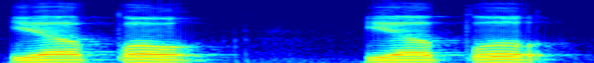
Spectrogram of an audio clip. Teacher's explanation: യത്തോ എന്നതിലെ ത്വാഇൻ്റെ സുക്കൂനിനെ ഖൽഖല ചെയ്യേണ്ടതാണ്. ശബ്ദം ചലിപ്പിച്ച് ഹറക്കത്ത് പോലെ ഉച്ചരിക്കണം.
